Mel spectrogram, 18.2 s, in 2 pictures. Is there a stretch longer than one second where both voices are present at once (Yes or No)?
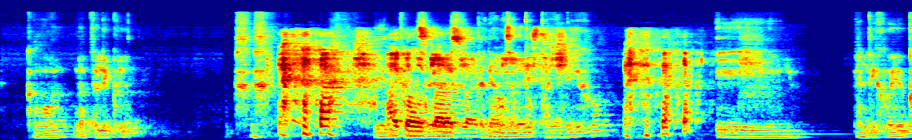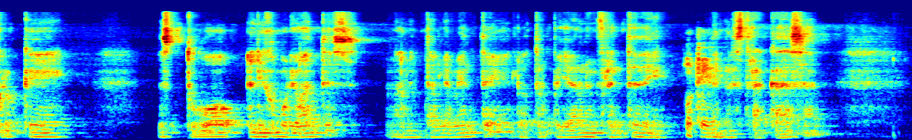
Yes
